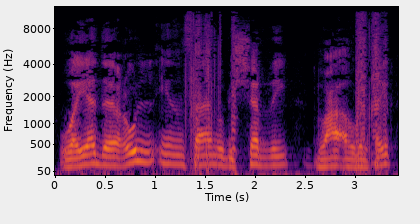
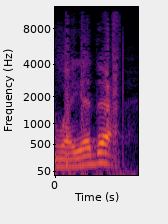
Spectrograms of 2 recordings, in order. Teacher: الواو أيضا حذفت من بعض الأفعال في القرآن العظيم، تعلمون بأن الواو إن جاءت عين الفعل يعني الحرف الأخير من الفعل تثبت، يعني مثلا يدعو بوزن يفعل يدعو يفعل، لكن في بعض المواضع جاءت بعض الأفعال وبعدها ساكن كما أسلفت، فيحذف حرف المد وهو الواو في الوصل فكتبت كذلك على نية الوصل.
